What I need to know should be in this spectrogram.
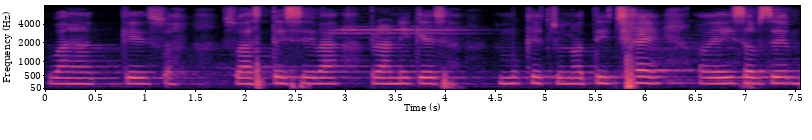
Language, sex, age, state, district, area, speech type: Maithili, female, 18-30, Bihar, Samastipur, urban, spontaneous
